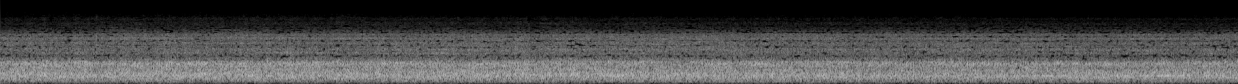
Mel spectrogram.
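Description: CSX freight train's loaded open-top hopper cars rolling past a grade crossing at speed, a steady unbroken rumble of wheels on rail.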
